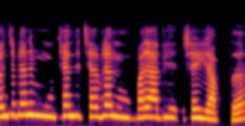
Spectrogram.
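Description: Lively intonation marks a woman's voice, heard with a dry, close sound and no echo. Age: 50s. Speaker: social media personality. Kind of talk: casual interview.

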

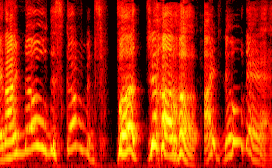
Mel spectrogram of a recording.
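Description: Behind a woman's voice, the background stays quiet. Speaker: vlogger. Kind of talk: casual vlog chat, opinion rant. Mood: indignant, emphatic. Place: home room. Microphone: phone near.

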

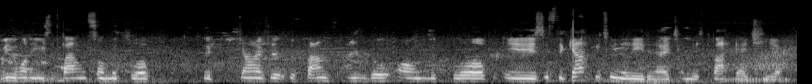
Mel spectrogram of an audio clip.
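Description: The speech moves at a moderate pace. The sound is dry with no echo, though there is noticeable background noise. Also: man. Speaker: golf coach. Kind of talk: tutorial. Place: open country.

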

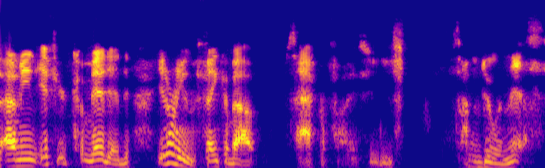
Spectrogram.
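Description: A man speaks at a moderate pace in an American accent, with a quiet background. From US Midwest (small-town Minnesota). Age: 50s. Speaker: music producer and recording engineer; interviewee. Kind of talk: interview. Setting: home recording studio. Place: studio. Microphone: lapel.

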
